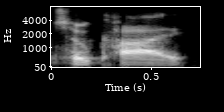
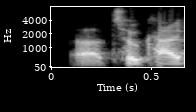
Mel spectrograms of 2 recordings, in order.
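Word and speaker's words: Tokaj: versions are usually uh from an area called tokai which is spelled differently depending on where you're buying it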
